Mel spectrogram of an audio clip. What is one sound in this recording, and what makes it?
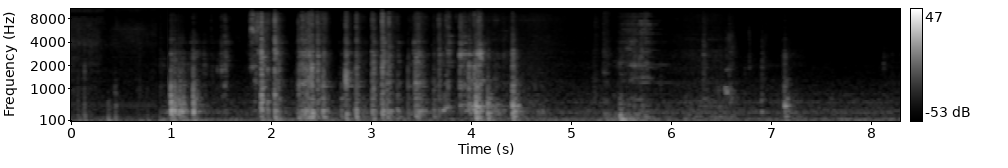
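A plastic cup clicks and rattles as it is handled.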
